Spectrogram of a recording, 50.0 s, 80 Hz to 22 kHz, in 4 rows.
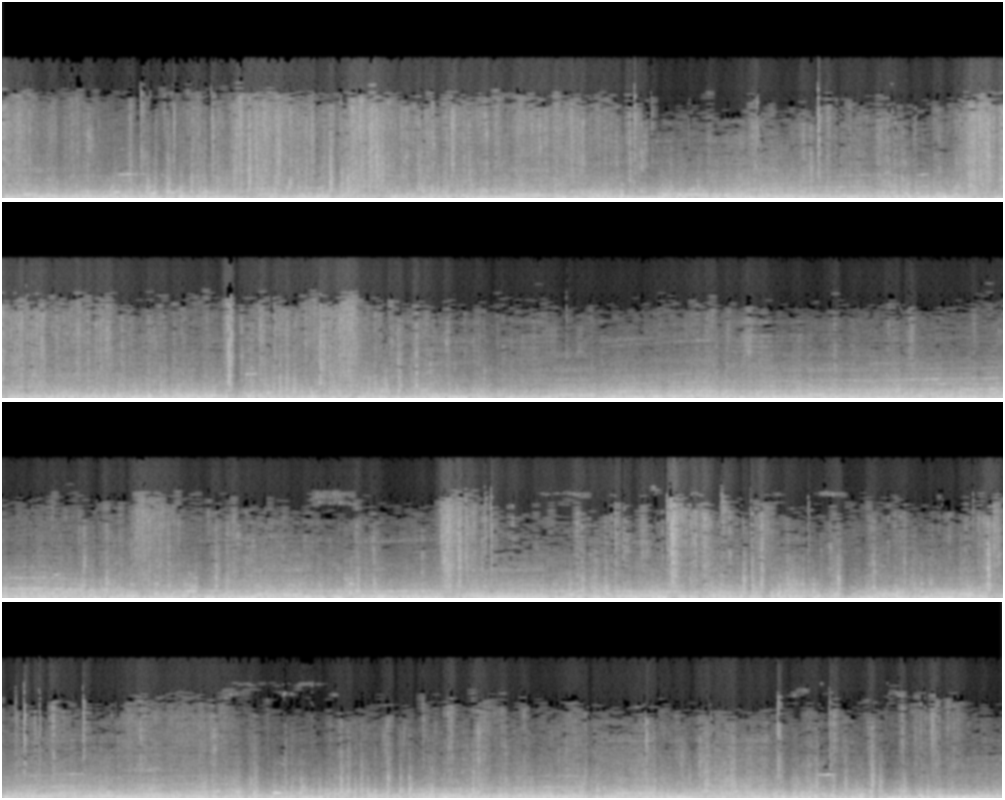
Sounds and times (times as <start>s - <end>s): Car: 0.0s - 50.0s.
